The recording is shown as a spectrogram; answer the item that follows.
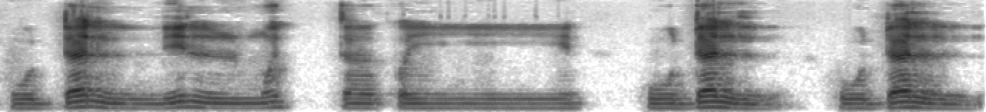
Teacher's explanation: kita masukkan nun sakinah dan tanwin itu kepada huruf selepasnya tanpa dibaca gunnah. Kita tak baca panjang lah. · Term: idgham bila gunnah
